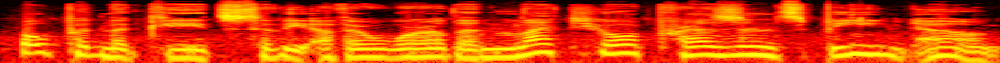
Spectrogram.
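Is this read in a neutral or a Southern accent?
neutral. It is read in a plain, neutral accent.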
